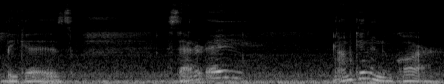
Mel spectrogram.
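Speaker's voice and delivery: ordinary talk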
